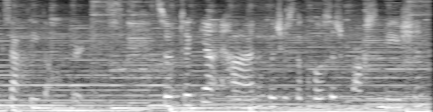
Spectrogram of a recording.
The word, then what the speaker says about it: Thích Nhất Hạnh: to know who exactly the author is so tatan which is the closest approximation to Vietnamese total pronunciation is also known as Tay or Thai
